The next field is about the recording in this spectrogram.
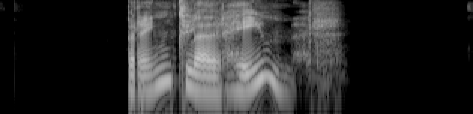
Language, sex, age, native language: Icelandic, female, 50-59, Icelandic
